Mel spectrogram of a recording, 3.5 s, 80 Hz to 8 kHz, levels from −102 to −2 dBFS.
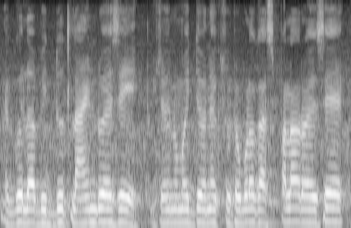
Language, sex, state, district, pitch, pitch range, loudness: Bengali, male, Assam, Hailakandi, 170 Hz, 165-175 Hz, -13 LUFS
